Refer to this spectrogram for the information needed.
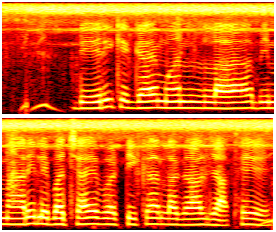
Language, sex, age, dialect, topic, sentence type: Chhattisgarhi, male, 18-24, Northern/Bhandar, agriculture, statement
